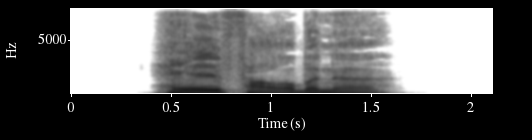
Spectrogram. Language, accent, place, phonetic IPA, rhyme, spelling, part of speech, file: German, Germany, Berlin, [ˈhɛlˌfaʁbənə], -ɛlfaʁbənə, hellfarbene, adjective, De-hellfarbene.ogg
- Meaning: inflection of hellfarben: 1. strong/mixed nominative/accusative feminine singular 2. strong nominative/accusative plural 3. weak nominative all-gender singular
